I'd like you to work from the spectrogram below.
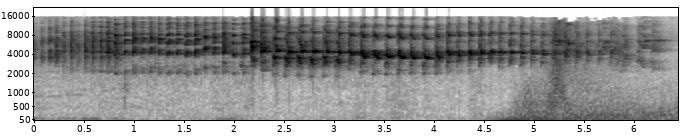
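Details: Lovebird singing after rain in lively form, a long rapid ticking chatter of high buzzy notes around four per second, overlaid by a sustained trilling phrase, ending with a burst of low rumbling noise.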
